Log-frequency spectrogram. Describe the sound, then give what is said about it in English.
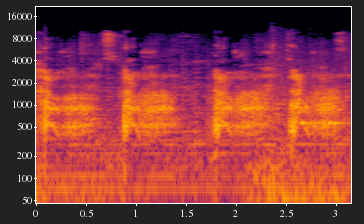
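A man imitates barking dogs with four loud, rhythmic vocal barks spaced under a second apart, each a sharp yelping burst. “is the dogs.”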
